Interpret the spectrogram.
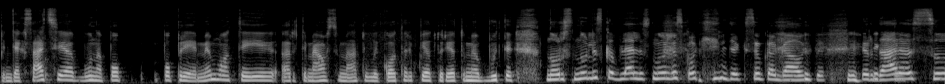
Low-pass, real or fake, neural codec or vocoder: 14.4 kHz; fake; vocoder, 48 kHz, 128 mel bands, Vocos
